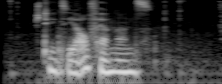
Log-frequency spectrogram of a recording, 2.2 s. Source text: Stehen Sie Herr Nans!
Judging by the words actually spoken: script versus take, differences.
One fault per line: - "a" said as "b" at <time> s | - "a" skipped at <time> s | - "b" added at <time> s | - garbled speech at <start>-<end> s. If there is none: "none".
- "auf" added at 0.8 s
